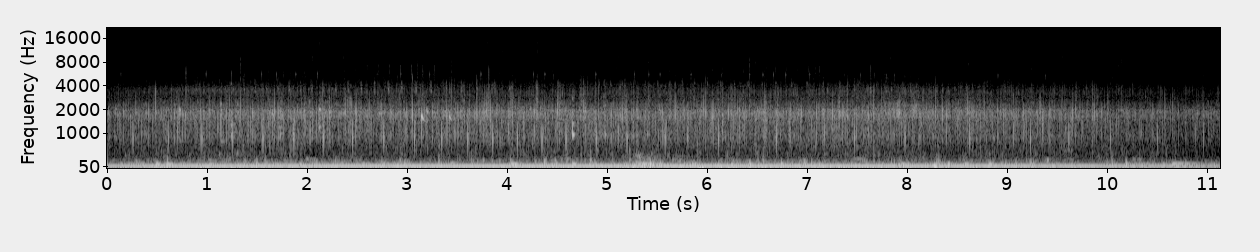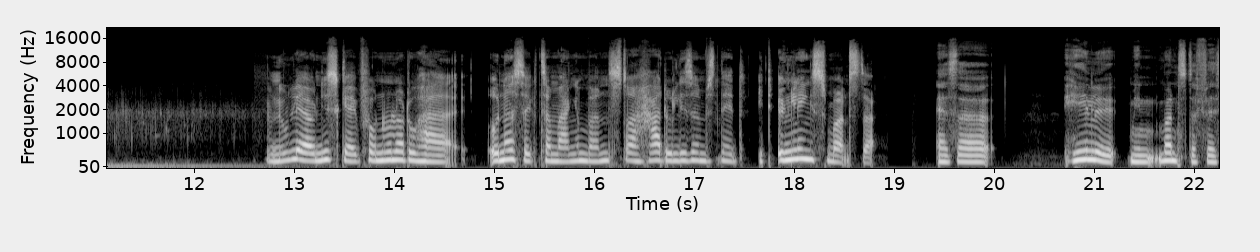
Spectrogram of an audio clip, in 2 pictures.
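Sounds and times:
amplified lake water rumbling drone: 0.0 - 13.2
speech: 12.8 - 20.0, 20.7 - 22.2.

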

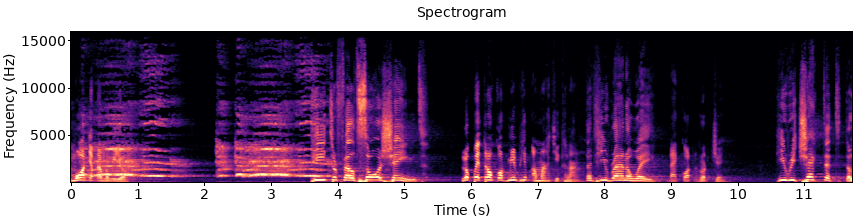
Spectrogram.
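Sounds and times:
speech: 0.0 - 1.0, 3.6 - 9.9, 10.6 - 11.7
rooster crowing: 0.0 - 4.0.

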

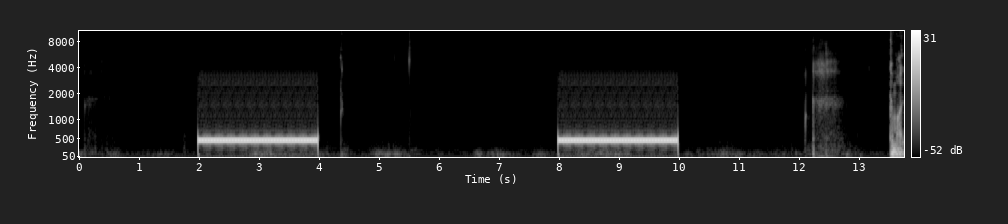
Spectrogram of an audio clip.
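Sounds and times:
buzzy telephone ringback tone during call: 2.0 - 4.0, 8.0 - 10.0.

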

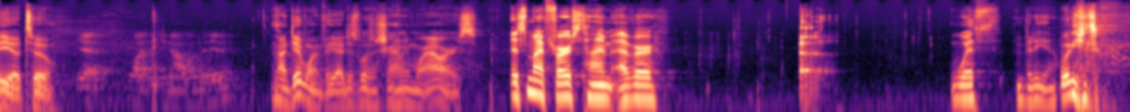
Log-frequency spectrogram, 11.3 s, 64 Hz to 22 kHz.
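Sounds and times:
speech: 0.0 - 0.6, 2.7 - 6.7, 8.0 - 8.3, 9.5 - 11.3
loud burp: 8.0 - 8.4.

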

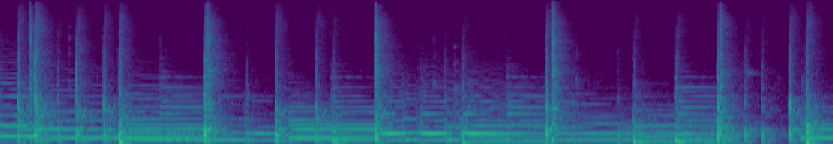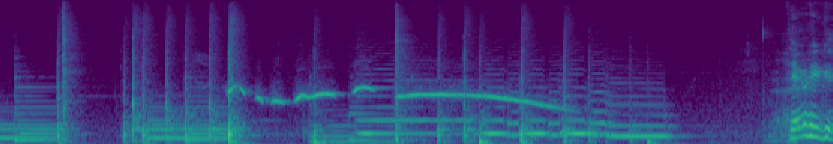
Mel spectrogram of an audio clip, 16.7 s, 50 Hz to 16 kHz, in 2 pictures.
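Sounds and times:
strummed chords and rhythmic accompaniment: 0.0 - 10.7, 11.4 - 15.2
whistled melody in a song: 10.5 - 15.0
speech: 16.2 - 16.6.

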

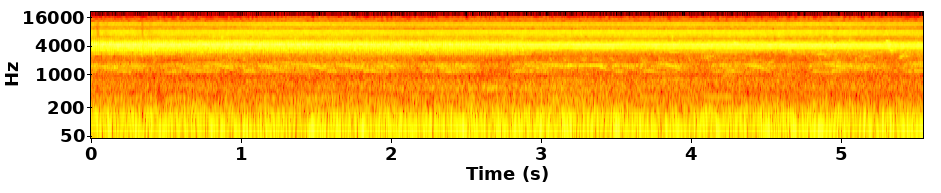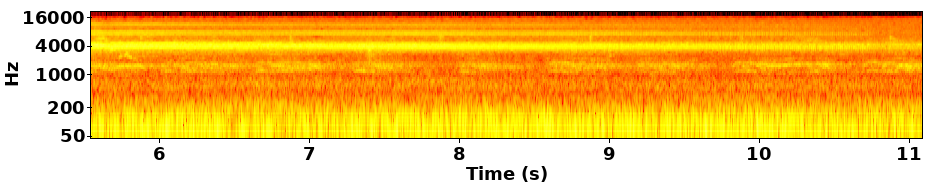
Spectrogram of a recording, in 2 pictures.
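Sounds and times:
steady shrill cicada drone: 0.0 - 11.0
crow cawing faintly: 6.3 - 11.0.

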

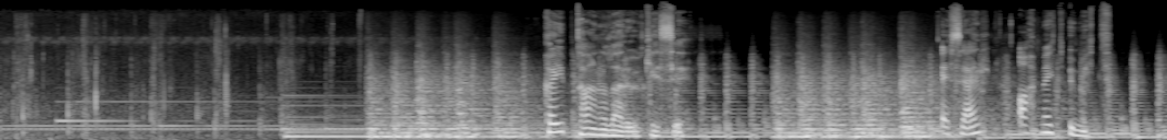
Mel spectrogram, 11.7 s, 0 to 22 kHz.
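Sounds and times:
footsteps of two people walking side by side toward a huge oak tree: 0.0 - 4.5
sustained musical background: 0.0 - 11.6
speech: 5.5 - 7.0, 9.5 - 11.2.

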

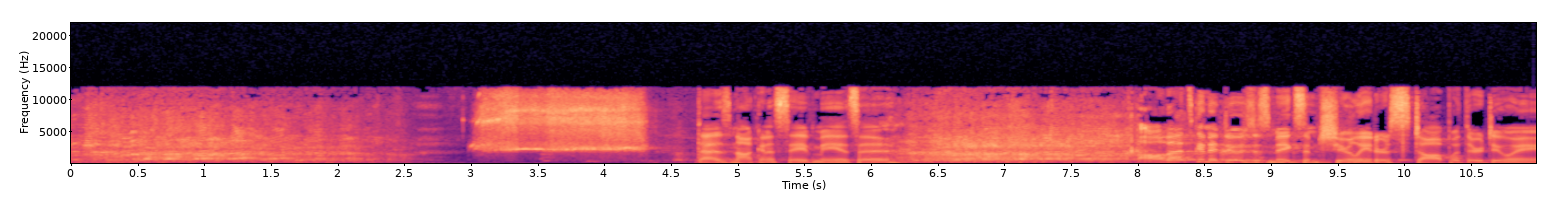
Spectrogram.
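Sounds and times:
people laughing: 0.0 - 2.7, 6.0 - 9.0
shrill blast of a rape whistle: 3.0 - 4.5
speech: 4.8 - 6.6, 8.4 - 10.9.

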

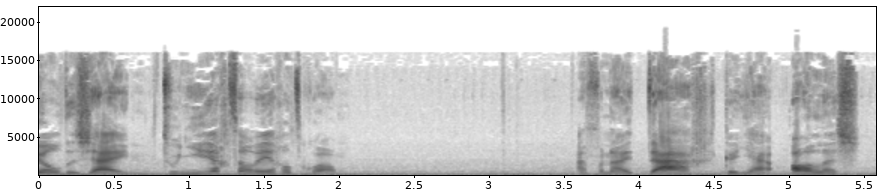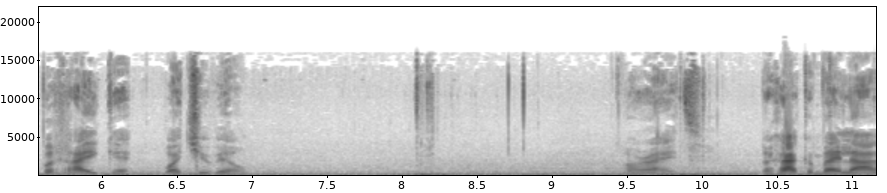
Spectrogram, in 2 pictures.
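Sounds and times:
speech: 0.0 - 2.2, 3.6 - 7.1, 9.5 - 11.1
car engine and road noise from inside the vehicle: 0.0 - 11.1.

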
